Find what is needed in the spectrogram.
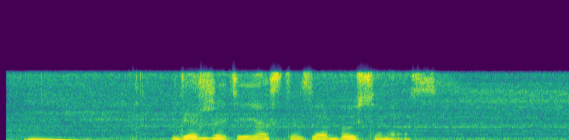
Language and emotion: Russian, neutral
